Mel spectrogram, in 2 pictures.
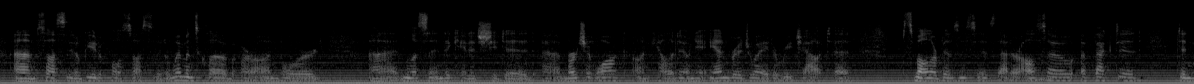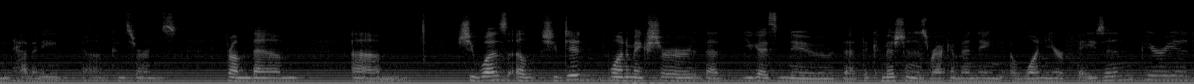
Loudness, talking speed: -41 LUFS, 155 wpm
